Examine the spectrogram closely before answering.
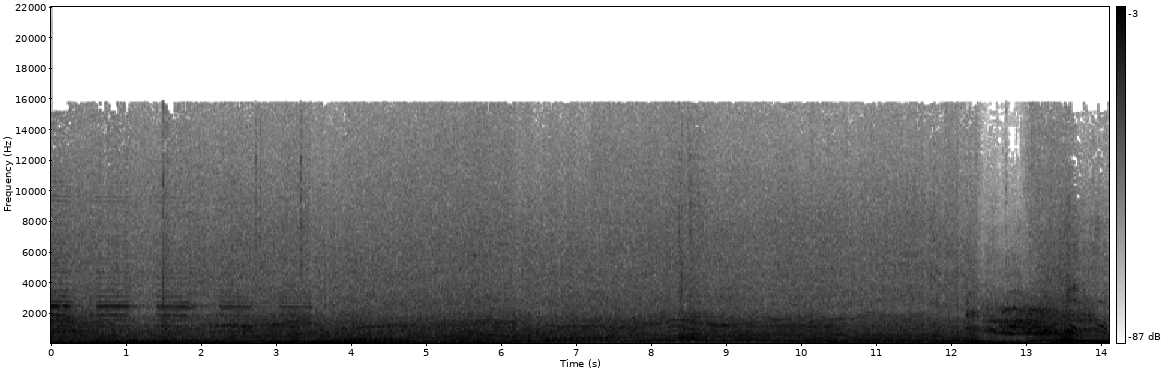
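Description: A car engine revs and drops in pitch as the car shifts through gears.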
